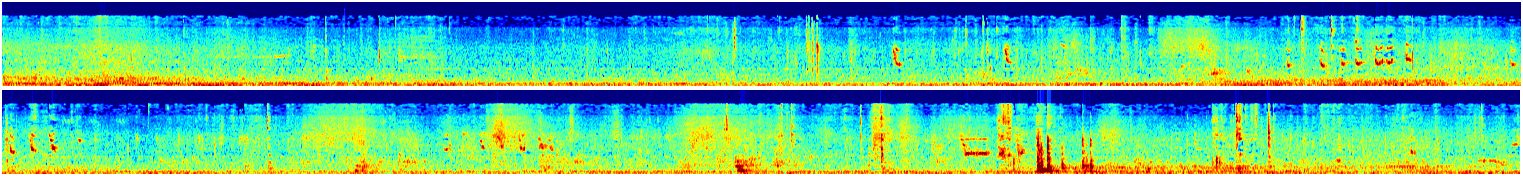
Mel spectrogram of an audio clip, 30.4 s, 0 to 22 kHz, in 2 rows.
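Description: Scattered short animal calls and small clicks over a steady low hum, with one sharp louder click about 25 seconds in.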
